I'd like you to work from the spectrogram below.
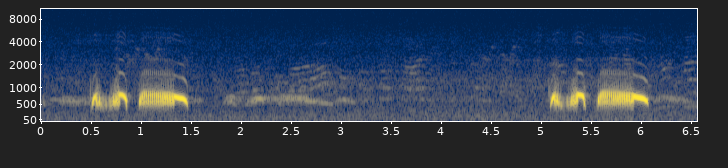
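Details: Spotted dove cooing to provoke wild doves into a fight, so that even stubborn wild birds answer. Two phrases about five seconds apart, each with quick paired low coos and then a longer rolling coo ending in a short upslur. Faint murmuring between phrases.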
